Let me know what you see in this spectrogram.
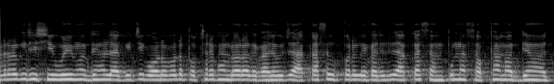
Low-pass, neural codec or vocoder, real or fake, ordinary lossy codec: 7.2 kHz; codec, 16 kHz, 4 kbps, FunCodec, trained on LibriTTS, 50 frames a second; fake; none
